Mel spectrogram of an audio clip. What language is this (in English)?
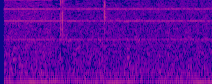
Bangla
